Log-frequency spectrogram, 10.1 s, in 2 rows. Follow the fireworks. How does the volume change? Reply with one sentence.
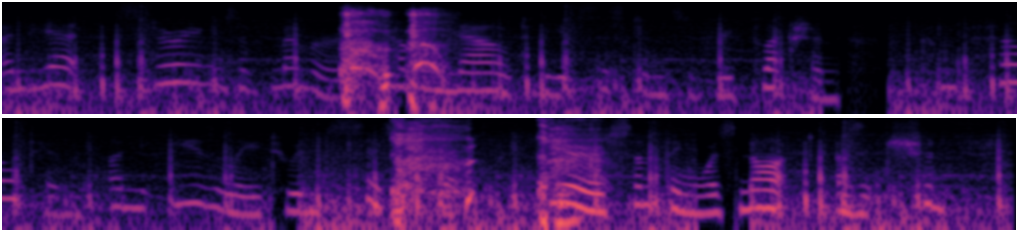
The volume of the fireworks goes up.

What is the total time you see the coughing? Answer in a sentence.
You can hear the coughing for 2 seconds altogether.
